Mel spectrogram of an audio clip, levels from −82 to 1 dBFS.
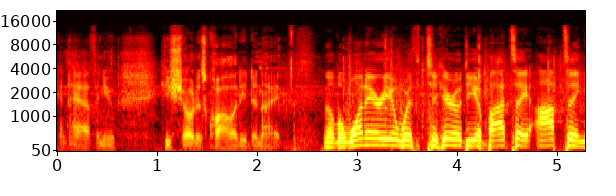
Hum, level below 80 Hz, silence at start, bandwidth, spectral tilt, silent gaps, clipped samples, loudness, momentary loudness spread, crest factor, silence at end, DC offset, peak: none; -40 dBFS; 0 s; 14 kHz; -5 dB/octave; none; under 0.1%; -15 LUFS; 15 LU; 16 dB; 0 s; under 0.1%; 0 dBFS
